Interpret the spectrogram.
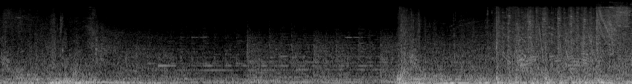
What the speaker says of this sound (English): Damn it, he's got a turret in my face.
